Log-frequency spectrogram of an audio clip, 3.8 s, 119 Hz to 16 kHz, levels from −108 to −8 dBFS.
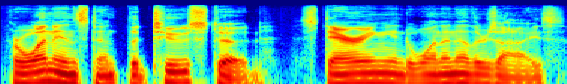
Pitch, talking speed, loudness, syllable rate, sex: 105 Hz, 175 wpm, -17 LUFS, 5.1 syllables/s, male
